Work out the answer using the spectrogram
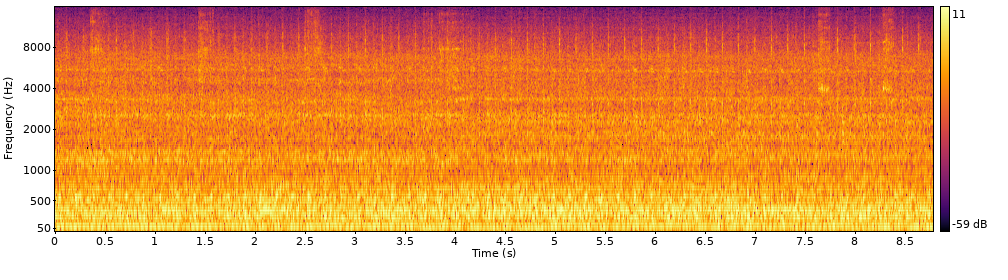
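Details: Old Ford 260 V8 with poor oiling, ATF and Marvel Mystery Oil added: fast light tapping keeping time over a rough steady idle; lifter knock, lifters to be replaced.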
